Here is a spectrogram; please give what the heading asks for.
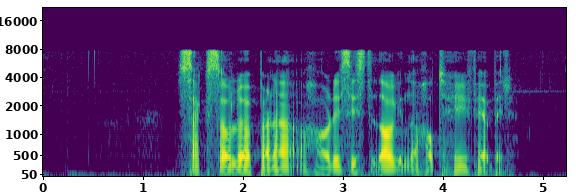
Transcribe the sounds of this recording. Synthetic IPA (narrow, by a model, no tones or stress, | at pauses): sæksɑːʋløːpæɳə̰hɑːɖiːsɪst̪ʰəd̪ɑːɡənəhɑt̪hœʏfḛːbə̰ɾ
